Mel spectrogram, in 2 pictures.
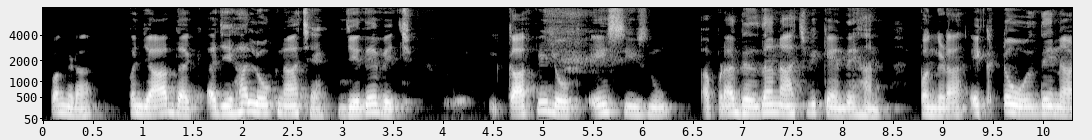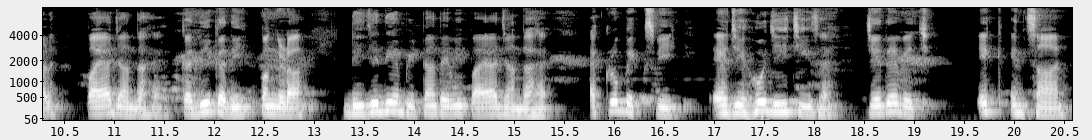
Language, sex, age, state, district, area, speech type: Punjabi, male, 18-30, Punjab, Jalandhar, urban, spontaneous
